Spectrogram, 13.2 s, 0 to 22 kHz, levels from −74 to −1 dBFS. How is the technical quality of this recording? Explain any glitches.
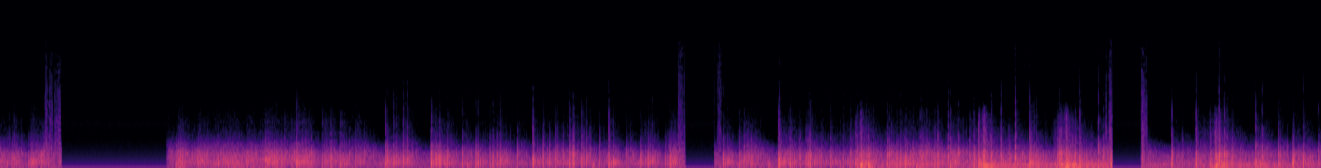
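The recording suffers from an intermittent contact that breaks the signal three times: 0.45 to 1.68 s (open for about 1.05 s), 6.78 to 7.21 s, and 11.05 to 11.47 s (each open for about 0.29 to 0.30 s). A loose plug or cable conductor momentarily separates, so the audio cuts out with crackle at each edge as the contact makes and breaks, leaving faint hiss. This distinguishes it from a digital dropout, which falls to clean silence without scratchy edges.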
